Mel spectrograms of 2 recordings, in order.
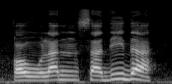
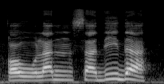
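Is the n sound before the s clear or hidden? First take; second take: clear; clear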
